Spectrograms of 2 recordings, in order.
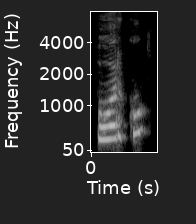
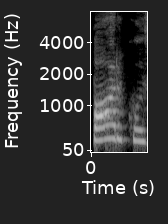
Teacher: porcos no plural é uma vogal aberta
